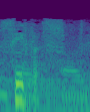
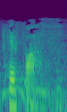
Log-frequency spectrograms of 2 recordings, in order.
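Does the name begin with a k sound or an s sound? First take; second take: s sound; k sound. First: The name begins with an s sound. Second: The name begins with a k sound. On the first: This is the anglicized form of the name. "we say in English" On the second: This is the original Aramaic form of the name. "The Aramaic is actually Kephas"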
